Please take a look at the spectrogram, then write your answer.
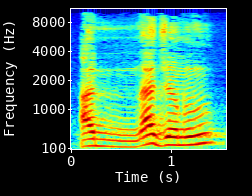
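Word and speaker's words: النجم: So how will you pronounce, brother? An-najmu ba'idun. You did not pronounce lam.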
